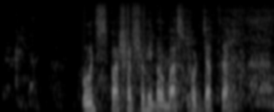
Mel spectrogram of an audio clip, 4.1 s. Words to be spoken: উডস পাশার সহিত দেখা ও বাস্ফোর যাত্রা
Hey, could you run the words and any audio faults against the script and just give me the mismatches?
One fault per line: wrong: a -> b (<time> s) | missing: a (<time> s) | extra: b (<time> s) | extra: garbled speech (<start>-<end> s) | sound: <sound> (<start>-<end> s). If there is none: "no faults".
missing: দেখা (2.3 s)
